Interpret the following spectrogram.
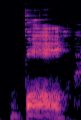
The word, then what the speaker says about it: Baal: to go uh geezy it's actually pronounced ball well i don't really care i play diablo 2 and seeing that spelling it can be nothing but baal all right but you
